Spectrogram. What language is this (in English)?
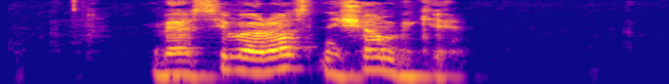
Kurdish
